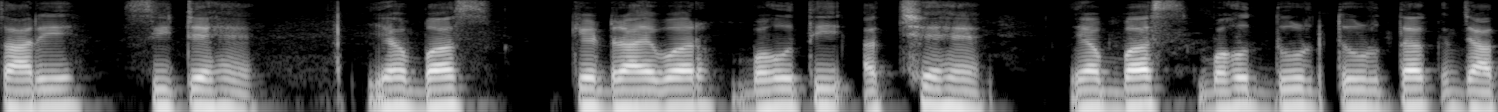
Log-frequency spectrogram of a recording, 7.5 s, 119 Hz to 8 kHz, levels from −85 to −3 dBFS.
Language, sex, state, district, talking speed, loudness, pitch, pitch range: Hindi, male, Uttar Pradesh, Etah, 145 wpm, -19 LUFS, 140 Hz, 135-145 Hz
